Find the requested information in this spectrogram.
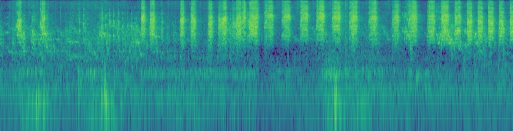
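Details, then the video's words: Budgerigar breeding colony kept at home, with uneven chatter at first, then a fast train of short, harsh, high pulses repeated several times a second, and a few low thumps. "Cute Budgies Chirping Sounds"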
